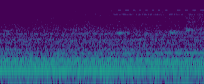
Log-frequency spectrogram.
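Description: Steady low hum of an egg incubator's fan running, several even tones with no change, with a few faint short high chirps over it.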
